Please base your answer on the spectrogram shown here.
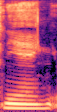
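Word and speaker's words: Niang: say his name but they didn't pronounce it right. I was like I was like it's George Nyang they call him the minivan.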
